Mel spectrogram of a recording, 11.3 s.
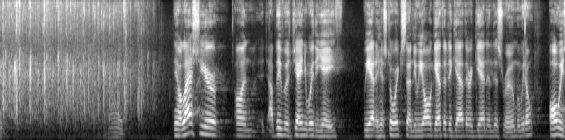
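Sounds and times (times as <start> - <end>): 
congregation applauding church staff during a Sunday service: 0.0 - 3.3
speech: 2.4 - 2.6, 3.4 - 11.2.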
